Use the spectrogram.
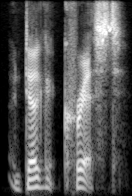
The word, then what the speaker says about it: Doug Christ: And then we have Doug Christ. That's the correct way to say it.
